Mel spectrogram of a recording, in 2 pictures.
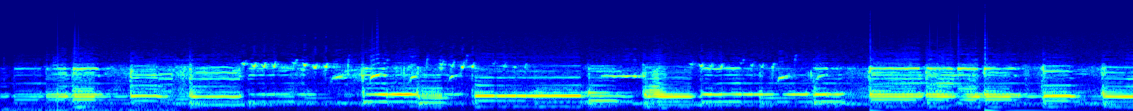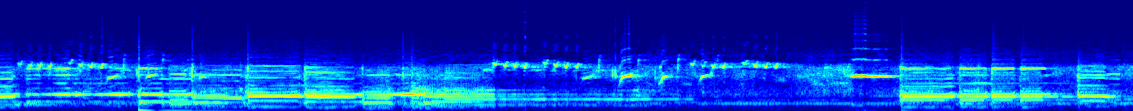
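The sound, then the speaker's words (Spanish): A looping interval signal of a historic South African radio station: bright, whistled calls of the bokmakierie, a bird typical of the Johannesburg region, repeat over a steady melodic tone bed, holding an even, fairly loud level throughout with no voices. “Estábamos escuchando la señal de intervalo y esos pájaros deben ser, claro, un pájaro típico de la zona, ¿no?”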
